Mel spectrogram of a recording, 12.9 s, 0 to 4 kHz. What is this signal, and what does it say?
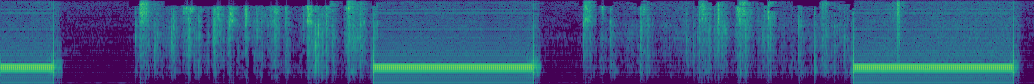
Ringback tone (North America), 440 + 480 Hz.
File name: f98214b8-51ca-4fc1-966c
